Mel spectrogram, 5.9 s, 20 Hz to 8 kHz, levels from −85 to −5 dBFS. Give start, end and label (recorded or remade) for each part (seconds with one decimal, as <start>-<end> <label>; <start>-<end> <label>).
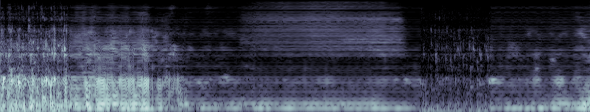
0.0-0.7 recorded; 0.7-4.2 remade; 4.2-4.9 recorded; 4.9-5.9 remade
